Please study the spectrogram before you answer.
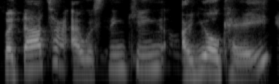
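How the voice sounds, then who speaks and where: A woman's voice: on the high side, normal speed. A woman in her fifties giving an online training talk as guest speaker, telling personal stories in a chatty way with non-native phrasing. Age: 50s.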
